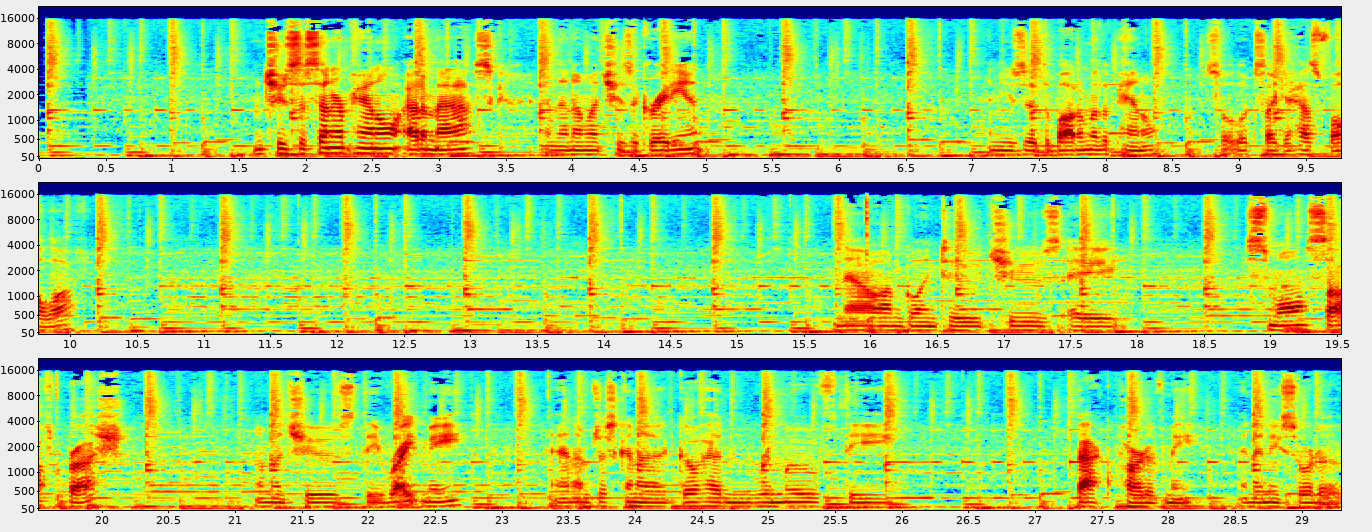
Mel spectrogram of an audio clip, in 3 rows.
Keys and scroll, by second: 1.0 Down, 15.3 b, 25.6-25.9 typing.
